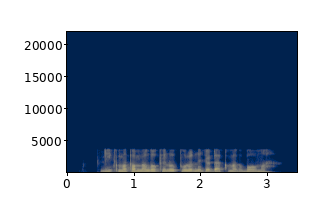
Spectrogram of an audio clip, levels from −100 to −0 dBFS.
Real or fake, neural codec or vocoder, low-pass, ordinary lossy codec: fake; codec, 44.1 kHz, 2.6 kbps, SNAC; 3.6 kHz; none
